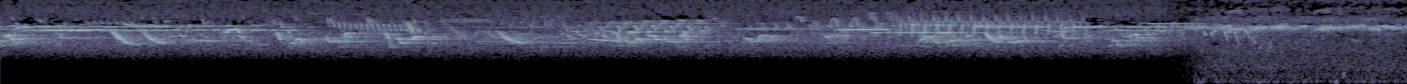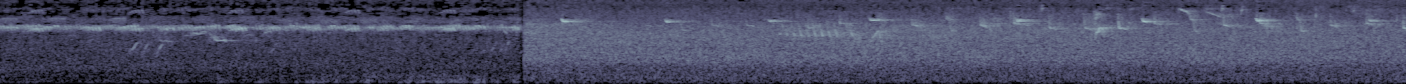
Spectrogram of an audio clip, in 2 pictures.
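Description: Birds chirping in a busy chorus of many short high calls. About twelve seconds in, this cuts to a steady high insect drone over a soft hiss. From about nineteen seconds the drone gives way to hiss with short high chirps repeating about once a second.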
